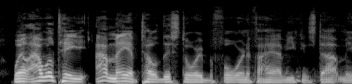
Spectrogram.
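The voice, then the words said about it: Strong rural Southern US accent. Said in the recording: “our accents ... Y'all sound like two boys I drink with ... we're country as hell ... I ain't scared of my accent”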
